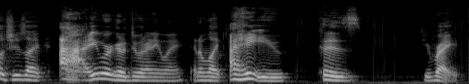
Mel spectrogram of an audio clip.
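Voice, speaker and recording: A woman speaks at a medium pitch. Her pitch variation is ordinary. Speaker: amateur digital artist. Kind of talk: casual rambling commentary over a speedpaint. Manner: chatty, rambling.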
